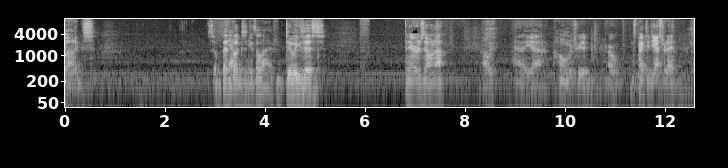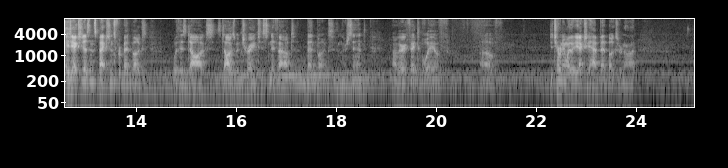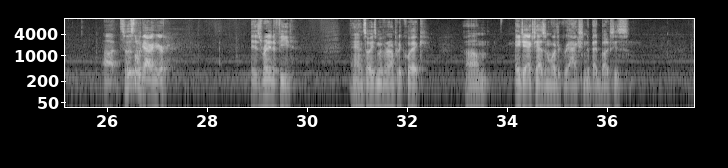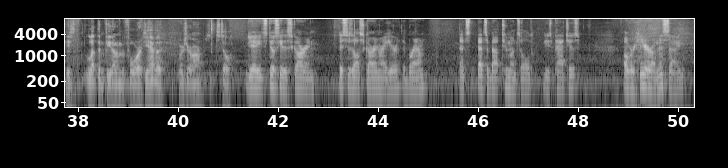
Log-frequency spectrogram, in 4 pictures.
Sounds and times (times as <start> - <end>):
Speech: 2.9 - 5.2, 8.3 - 14.2, 25.9 - 27.2, 28.9 - 29.8, 30.8 - 32.4, 34.2 - 36.5, 37.8 - 45.0, 45.6 - 48.0, 48.9 - 50.2.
